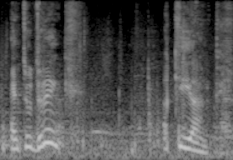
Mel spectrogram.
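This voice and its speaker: Effusive, high-pitched restaurateur. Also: male voice, very animated, unhurried, music in the background. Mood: effusive, eager. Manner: eager, fussing host. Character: effusive, fawning male Italian restaurant owner. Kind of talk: cinematic video game acting.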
